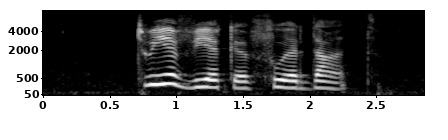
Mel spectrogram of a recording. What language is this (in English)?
Afrikaans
